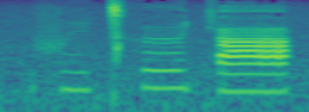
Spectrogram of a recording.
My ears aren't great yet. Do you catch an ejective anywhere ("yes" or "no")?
no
